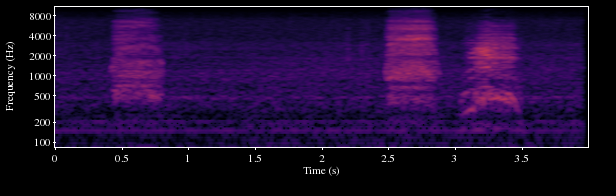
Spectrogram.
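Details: A young Eurasian eagle-owl meets an adult for the first time at a nest camera in northern Rhineland-Palatinate, Germany, 15 May 2013. There is one coarse, breathy hiss, then after a gap two more hisses in close succession.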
